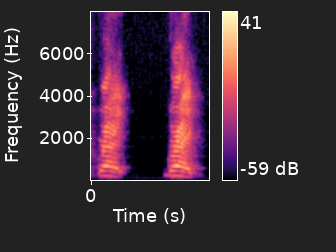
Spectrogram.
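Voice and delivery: usual speaking voice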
